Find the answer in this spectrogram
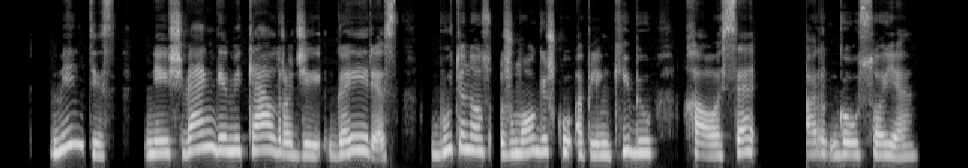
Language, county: Lithuanian, Alytus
